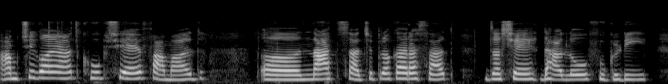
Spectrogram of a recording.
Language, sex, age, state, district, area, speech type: Goan Konkani, female, 18-30, Goa, Murmgao, rural, spontaneous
